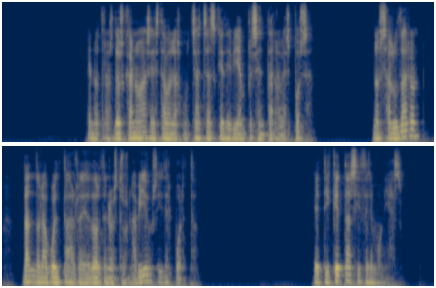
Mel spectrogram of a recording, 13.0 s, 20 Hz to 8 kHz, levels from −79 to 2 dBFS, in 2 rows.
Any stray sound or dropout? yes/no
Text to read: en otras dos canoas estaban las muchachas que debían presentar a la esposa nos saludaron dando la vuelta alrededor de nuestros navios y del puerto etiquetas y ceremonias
no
